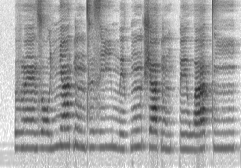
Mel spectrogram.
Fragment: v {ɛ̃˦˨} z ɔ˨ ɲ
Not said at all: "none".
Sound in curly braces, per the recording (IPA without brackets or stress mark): ɛ̃˨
